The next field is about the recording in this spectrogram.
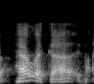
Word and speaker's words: Pellikka: And our host of Locked On St. Louis Blues, Haley Simon, going with Axel Sandin uh, Pellikka.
